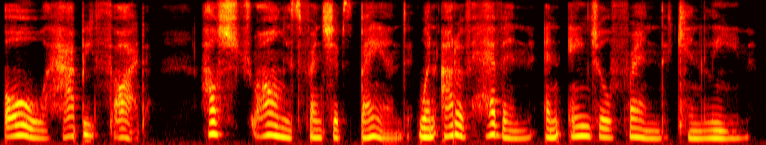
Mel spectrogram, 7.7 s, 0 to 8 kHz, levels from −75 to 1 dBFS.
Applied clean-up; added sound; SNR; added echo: none; none; none; none.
